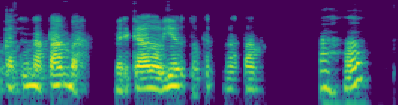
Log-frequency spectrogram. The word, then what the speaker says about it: pampa: se dice pamba. Perdón, se dice pamba como con una B, pero se escribe pampa.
